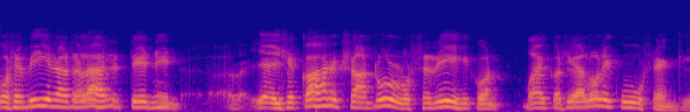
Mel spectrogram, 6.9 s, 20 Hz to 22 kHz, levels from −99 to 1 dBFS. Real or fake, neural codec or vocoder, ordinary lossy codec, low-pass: real; none; none; none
